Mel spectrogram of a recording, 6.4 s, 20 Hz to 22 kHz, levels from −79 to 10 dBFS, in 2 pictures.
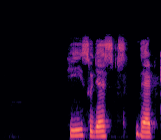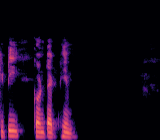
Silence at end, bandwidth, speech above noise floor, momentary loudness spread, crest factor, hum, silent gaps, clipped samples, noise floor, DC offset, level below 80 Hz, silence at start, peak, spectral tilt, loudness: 1.8 s; 7.8 kHz; 71 dB; 10 LU; 20 dB; none; none; under 0.1%; -89 dBFS; under 0.1%; -60 dBFS; 1.4 s; -2 dBFS; -4.5 dB/octave; -19 LUFS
